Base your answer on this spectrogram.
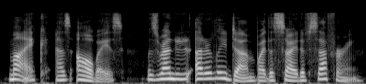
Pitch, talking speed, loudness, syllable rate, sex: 205 Hz, 195 wpm, -17 LUFS, 6.1 syllables/s, female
